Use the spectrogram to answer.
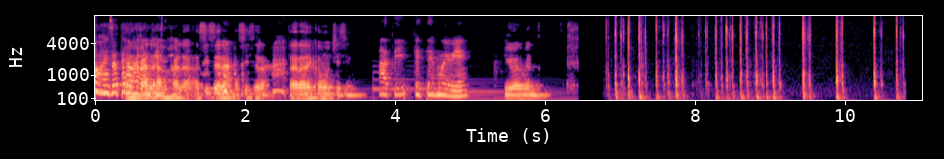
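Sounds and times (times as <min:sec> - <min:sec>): computer keyboard typing: 0:06.8 - 0:10.8.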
